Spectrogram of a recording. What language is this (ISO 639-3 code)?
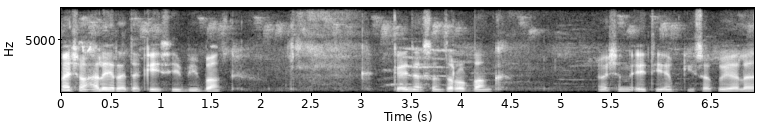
som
